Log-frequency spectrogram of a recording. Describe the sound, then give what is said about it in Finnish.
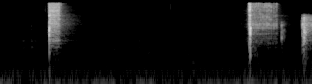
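Sharp mechanical clicks from a Smena film camera shutter as a photo is taken: a few crisp, bright snaps spaced apart, with near silence between them and no talking. “Sä otat näin sen kuvan.”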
